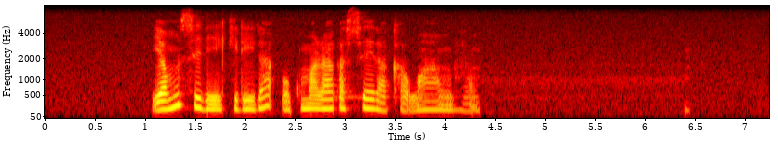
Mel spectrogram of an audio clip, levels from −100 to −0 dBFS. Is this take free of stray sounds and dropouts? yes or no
yes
